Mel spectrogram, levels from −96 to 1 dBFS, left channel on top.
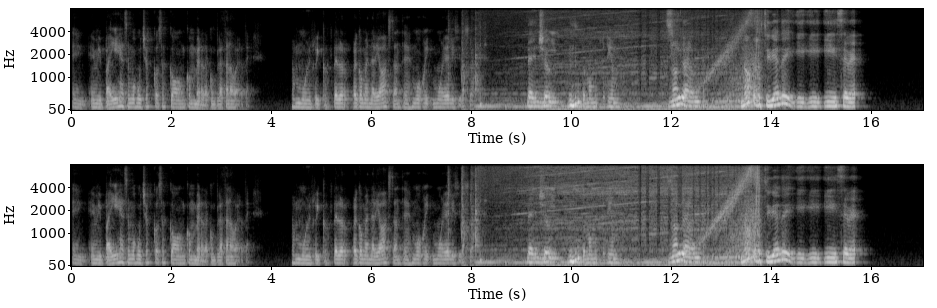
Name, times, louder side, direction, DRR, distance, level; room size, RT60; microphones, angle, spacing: voice 1, 0.0-3.5 4.4-8.1 9.1-9.7 10.1-11.1 11.9-12.6, equal, 5° right, 7 dB, 1.3 m, -29 dB
sound 1, 7.5-13.8, right 3 dB, 90° right, 1.3 m, -31 dB
voice 2, 9.1-9.6 9.9-10.2 11.9-12.4 13.4-15.7, left 1 dB, 25° left, 12 dB, 0.6 m, -19 dB
21.0 x 8.3 x 5.1 m, 0.44 s
head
